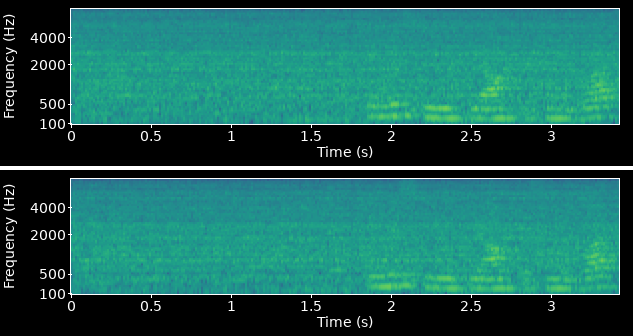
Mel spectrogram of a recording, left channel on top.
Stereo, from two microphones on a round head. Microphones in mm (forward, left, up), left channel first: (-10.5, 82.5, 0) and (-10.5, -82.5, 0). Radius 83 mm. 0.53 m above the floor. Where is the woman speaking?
30° right (ahead or behind), 0.8 m.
